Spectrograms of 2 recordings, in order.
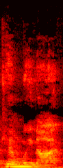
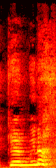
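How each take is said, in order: First: Said in the usual way. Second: Much higher-pitched mock pleading; exasperated plea. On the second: Reviewer reacting to where the scene is going, high exasperated plea. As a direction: repeat it high, in exaggerated disbelief.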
